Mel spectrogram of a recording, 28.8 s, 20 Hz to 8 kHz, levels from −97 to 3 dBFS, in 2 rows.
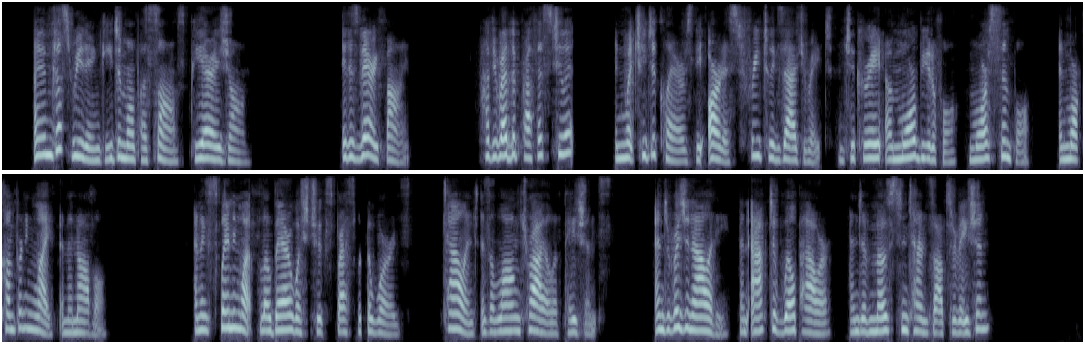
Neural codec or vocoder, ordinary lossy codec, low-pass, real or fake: codec, 44.1 kHz, 7.8 kbps, Pupu-Codec; AAC, 32 kbps; 7.2 kHz; fake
